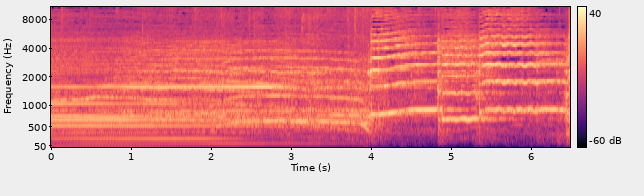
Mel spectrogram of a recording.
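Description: Live electric guitar played on its own. A held chord rings with bass notes under it for about two seconds, then fades. About four seconds in, the guitar plays single sustained lead notes with a rising bend and vibrato.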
